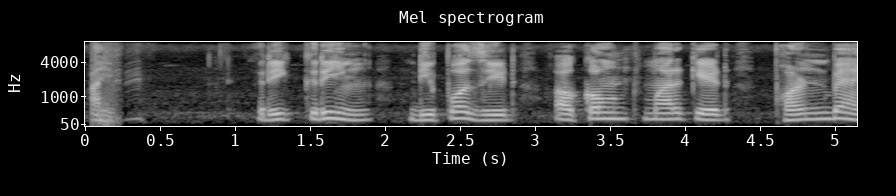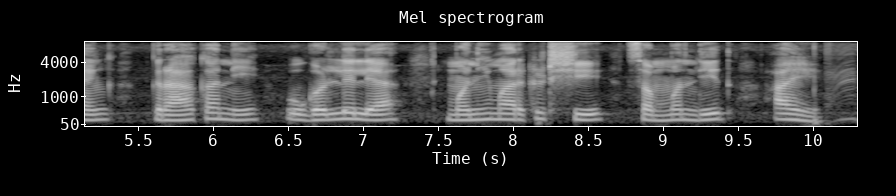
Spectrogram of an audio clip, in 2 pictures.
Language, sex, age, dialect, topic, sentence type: Marathi, male, 18-24, Varhadi, banking, statement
